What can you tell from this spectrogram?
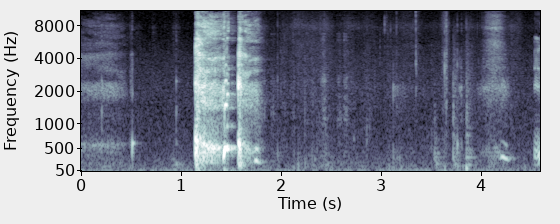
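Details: Cough from a girl who says she is ill: two quick, harsh coughs in a quiet room, then soft background sounds.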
